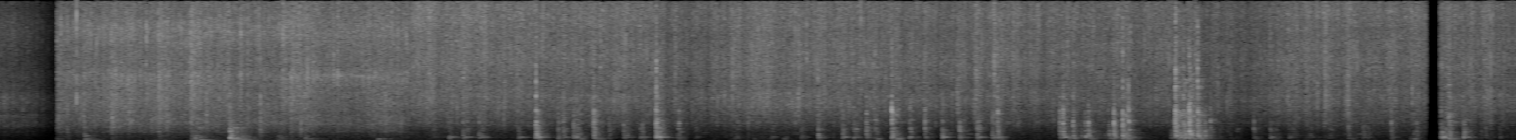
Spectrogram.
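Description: Fried rice sizzling in a frying pan while a wooden spatula stirs it: a steady hiss of frying under repeated scraping and tossing strokes, the loudest ones near the end. The sound drops out briefly just after the start.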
